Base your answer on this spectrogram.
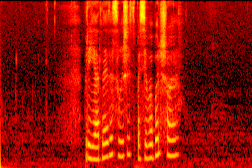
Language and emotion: Russian, positive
